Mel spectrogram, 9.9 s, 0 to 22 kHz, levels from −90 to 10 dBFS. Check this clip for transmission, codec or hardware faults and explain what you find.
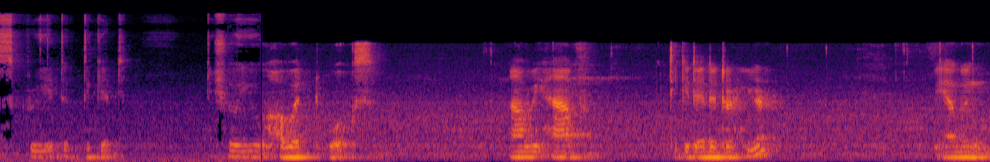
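One hardware fault is present. From 2.60 s to the end, the sound is consistent with the input switched to a poorer device, likely a changeover in microphone or headset profile. After a 20 ms gap, the band stops at 7.2 kHz, so the audio turns duller, with a modest level shift and a faint new background noise.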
